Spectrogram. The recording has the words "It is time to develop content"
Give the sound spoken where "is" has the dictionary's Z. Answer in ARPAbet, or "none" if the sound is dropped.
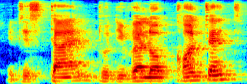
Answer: S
